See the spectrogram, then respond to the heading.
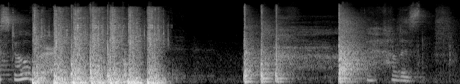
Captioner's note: door pounding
